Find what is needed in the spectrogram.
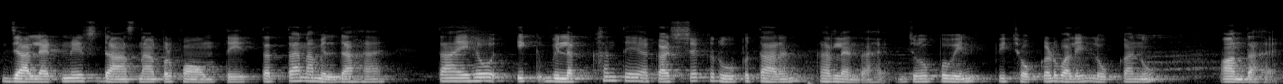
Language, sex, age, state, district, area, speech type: Punjabi, male, 30-45, Punjab, Hoshiarpur, urban, spontaneous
